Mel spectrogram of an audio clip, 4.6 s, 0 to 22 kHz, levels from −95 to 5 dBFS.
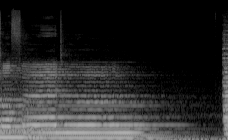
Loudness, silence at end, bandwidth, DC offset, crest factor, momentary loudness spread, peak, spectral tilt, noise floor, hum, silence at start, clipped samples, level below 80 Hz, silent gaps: -30 LUFS; 0 s; 13 kHz; under 0.1%; 14 dB; 16 LU; -16 dBFS; -8.5 dB/octave; -50 dBFS; none; 0 s; under 0.1%; -38 dBFS; none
